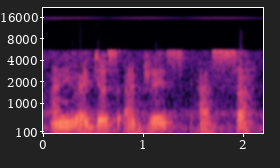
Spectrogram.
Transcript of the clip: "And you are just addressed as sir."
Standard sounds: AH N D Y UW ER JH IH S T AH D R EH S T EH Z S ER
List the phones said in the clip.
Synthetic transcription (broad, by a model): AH N Y UW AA JH IH S T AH D R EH S AA S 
